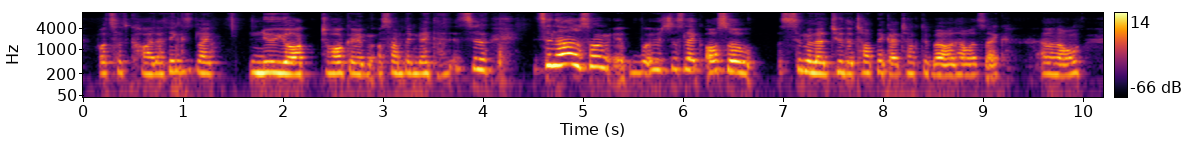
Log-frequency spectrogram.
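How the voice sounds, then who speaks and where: Speaking at a fairly quick pace with a non-native accent, a woman uses a fairly high pitch with ordinary pitch variation and big swings in loudness. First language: not English. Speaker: art vlogger. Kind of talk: casual monologue. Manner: rambling, halting with fillers; stumbles over words.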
